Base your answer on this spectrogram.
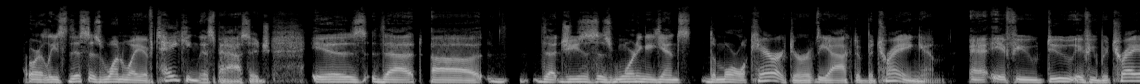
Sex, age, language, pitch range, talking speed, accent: male, 50-69, English, 100-120 Hz, 180 wpm, American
